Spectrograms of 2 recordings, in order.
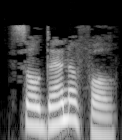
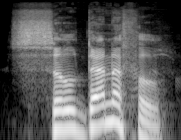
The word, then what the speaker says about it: sildenafil: Sildenafil. Sildenafil. Try to put less emphasis on this vowel and pronounce it quietly. Sildenafil.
